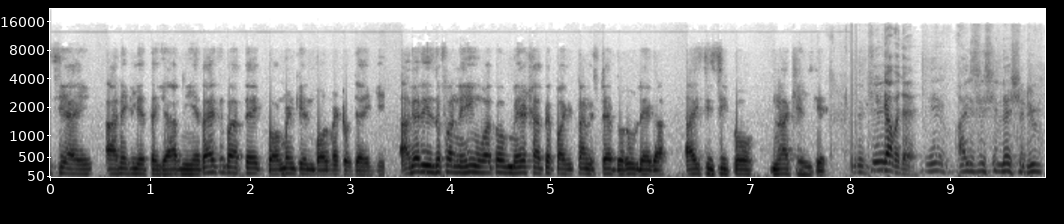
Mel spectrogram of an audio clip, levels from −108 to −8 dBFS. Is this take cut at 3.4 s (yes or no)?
yes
